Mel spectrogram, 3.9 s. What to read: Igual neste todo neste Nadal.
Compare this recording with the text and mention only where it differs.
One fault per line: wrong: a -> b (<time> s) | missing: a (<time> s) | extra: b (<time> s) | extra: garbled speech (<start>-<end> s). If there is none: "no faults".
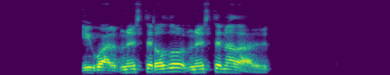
no faults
